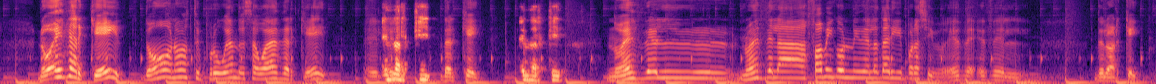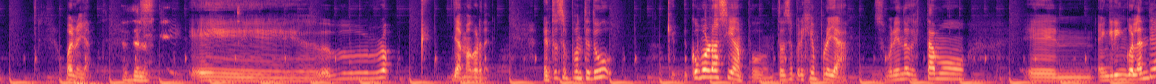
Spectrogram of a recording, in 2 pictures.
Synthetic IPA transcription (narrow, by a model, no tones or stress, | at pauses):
noezðeaɾkejðnonoest̪ojpɾoβɣand̪oesaweaezðeaɾkejð̚ | eeðeaɾked̪eaɾkejð | eðeaɾkejðnoezðel | noezðelafamikoniðelat̪aɾipoɾasieðeʔezðel | d̪eloaɾkejð̚ | bwenoʝa̰eðelakee | rop̚ʝameako̞ɾðeent̪onsepunt̪et̪u | kkomoloasiampoent̪ons̬e̥hpoɾexemploʝa̰suponjend̪okeht̪amo | eneŋɡɾiŋɡoland̪ja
